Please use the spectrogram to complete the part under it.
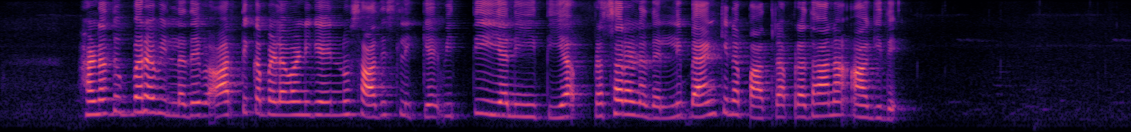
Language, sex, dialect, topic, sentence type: Kannada, female, Coastal/Dakshin, banking, statement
